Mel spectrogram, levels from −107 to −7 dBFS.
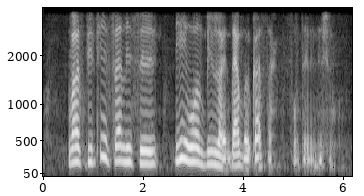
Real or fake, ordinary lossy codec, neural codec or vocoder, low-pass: fake; none; autoencoder, 44.1 kHz, a latent of 192 numbers a frame, MeloTTS; 3.6 kHz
